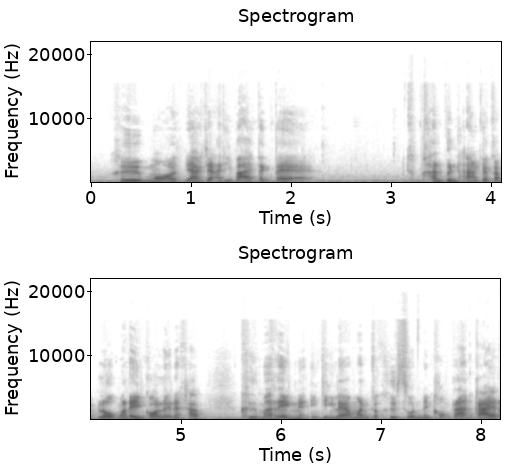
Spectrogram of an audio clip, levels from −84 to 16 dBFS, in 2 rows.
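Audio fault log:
Audio fault log:
1.55–1.63 s, short concealed packet loss: about 40 ms of speech, two back-to-back 20 ms pieces, never arrived and was filled by extending the preceding sound. The result is a single brief smear that blends back, not a sustained choppy stretch.
3.69–3.93 s, repeated packet loss (robotic sound): six gaps, none longer than 20 ms, together 120 ms, half of this quarter-second. Each patch continues the last sound before the next hole arrives, giving a choppy texture rather than one isolated blip.
5.25–5.33 s, short concealed packet loss: two consecutive 20 ms losses, about 40 ms in total, bridged by continuing the previous sound. It is heard as one momentary wobble, unlike the repeated robotic run.
6.19–6.31 s, short concealed packet loss: three adjacent 20 ms losses, about 60 ms filled by extrapolating the last sound. This is the longest single patch, but it is still one continuous fill rather than a series of gaps.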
